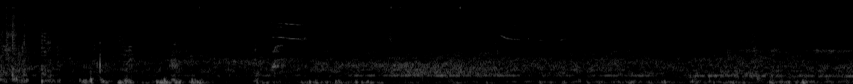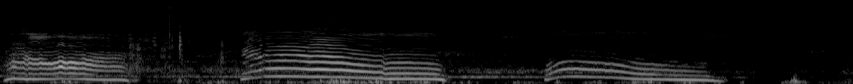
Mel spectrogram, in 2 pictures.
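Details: Fighting cats trade three long, moaning yowls, each sliding slowly downward in pitch and lasting one to two seconds, after a stretch of quieter rustling background.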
